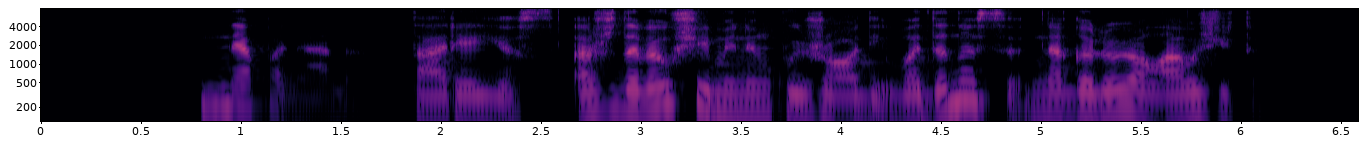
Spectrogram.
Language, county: Lithuanian, Alytus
